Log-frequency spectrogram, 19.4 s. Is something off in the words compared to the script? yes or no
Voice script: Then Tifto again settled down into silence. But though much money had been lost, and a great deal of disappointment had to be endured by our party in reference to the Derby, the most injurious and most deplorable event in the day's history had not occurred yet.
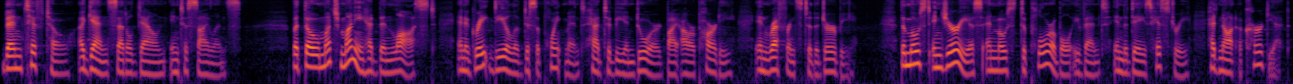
no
